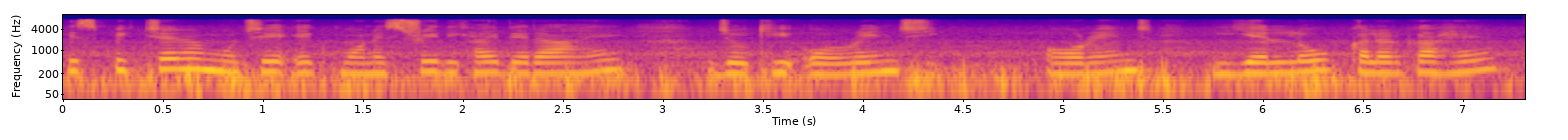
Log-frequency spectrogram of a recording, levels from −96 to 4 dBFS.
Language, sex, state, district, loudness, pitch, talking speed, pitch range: Hindi, female, Arunachal Pradesh, Lower Dibang Valley, -17 LUFS, 215 Hz, 140 wpm, 200-235 Hz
